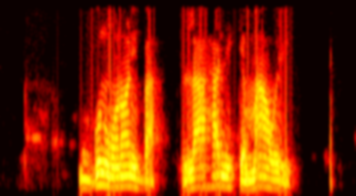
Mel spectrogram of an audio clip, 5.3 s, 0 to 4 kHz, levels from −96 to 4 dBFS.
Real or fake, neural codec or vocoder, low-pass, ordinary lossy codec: real; none; 3.6 kHz; AAC, 32 kbps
